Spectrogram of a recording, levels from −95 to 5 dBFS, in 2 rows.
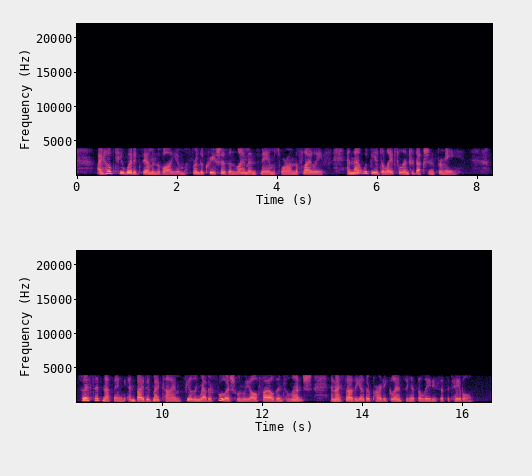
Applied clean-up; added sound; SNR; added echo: none; none; none; none.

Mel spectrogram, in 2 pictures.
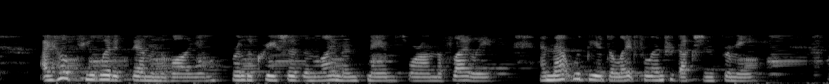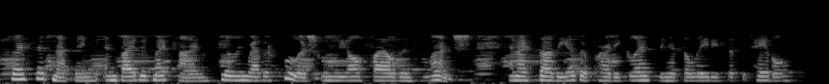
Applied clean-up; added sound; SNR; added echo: classical method WPE with log-MMSE.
